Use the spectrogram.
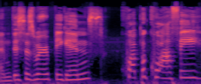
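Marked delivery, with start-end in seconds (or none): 1.6-2.7 put-on New York accent. Pop-up challenge to impersonate an american accent: put-on new york accent. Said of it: "best impersonation of an American accent".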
